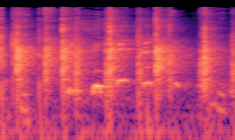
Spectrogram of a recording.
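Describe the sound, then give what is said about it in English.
Roughly six sharp, crisp hand claps from a one-person live audience, in a quick, steady rhythm, each a bright snap with a short decay, with faint voice sounds underneath. “Can we get a hand clap real quick?”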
